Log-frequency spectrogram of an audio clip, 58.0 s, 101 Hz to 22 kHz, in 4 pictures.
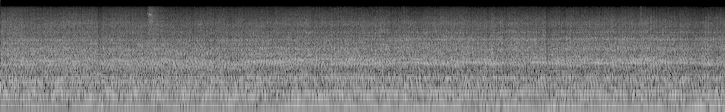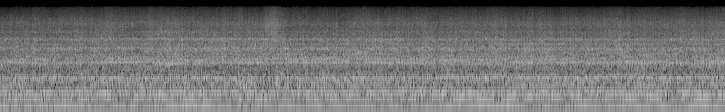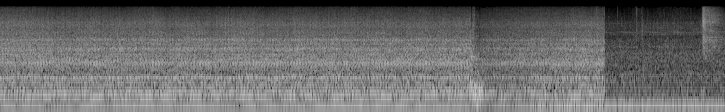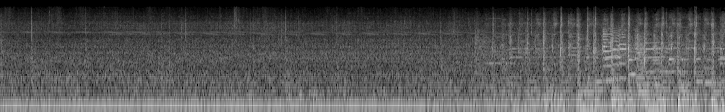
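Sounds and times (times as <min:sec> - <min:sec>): tractor engine running: 0:00.0 - 0:58.0
machinery humming: 0:50.8 - 0:58.0.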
